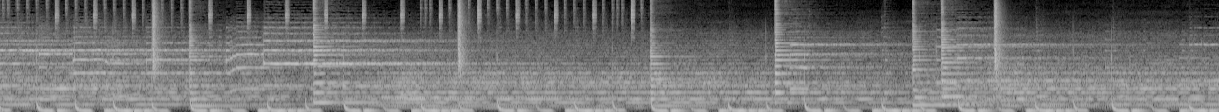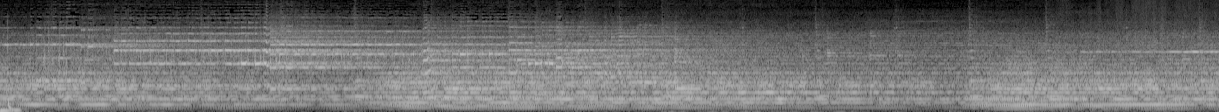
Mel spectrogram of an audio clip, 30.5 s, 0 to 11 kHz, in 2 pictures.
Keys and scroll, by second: 0.0-0.7 typing, 2.1 [, 2.4 ], 3.5 4, 11.9 ctrl+d, 12.1 Escape.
